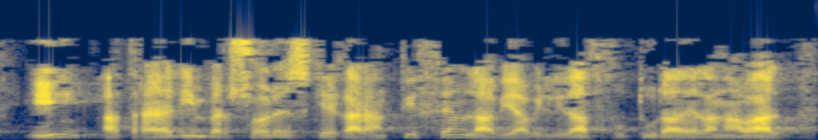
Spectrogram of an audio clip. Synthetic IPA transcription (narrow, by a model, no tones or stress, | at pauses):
iat̪ɾae̞ɾimbe̞ɾso̞ɾe̞ske̞ɣ̞aɾa̰nt̪iθe̞nlaβ̞ia̰β̞ilið̞aðfut̪uɾaðe̞lanaβ̞al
